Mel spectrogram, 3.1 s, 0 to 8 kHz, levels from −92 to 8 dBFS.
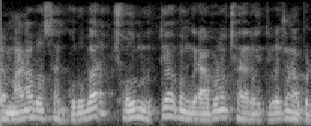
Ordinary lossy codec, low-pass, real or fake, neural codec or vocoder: none; none; fake; codec, 16 kHz, 4 kbps, FreqCodec, smaller model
